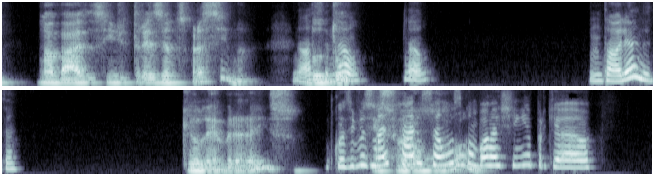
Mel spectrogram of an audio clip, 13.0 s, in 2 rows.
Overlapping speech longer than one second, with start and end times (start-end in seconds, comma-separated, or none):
10.1-11.3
